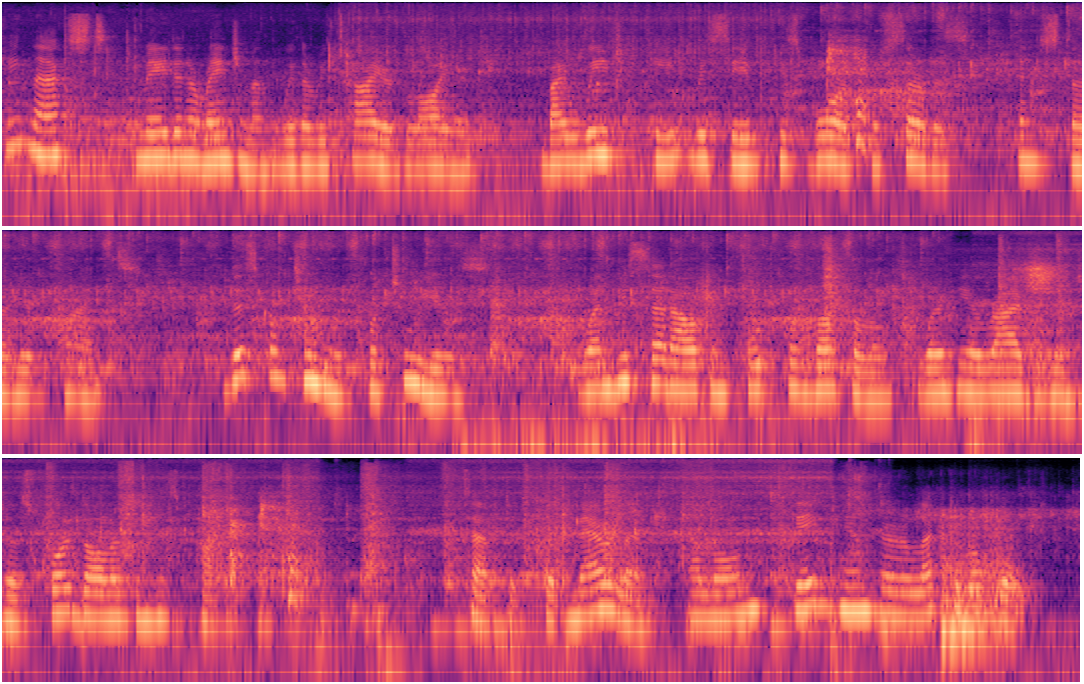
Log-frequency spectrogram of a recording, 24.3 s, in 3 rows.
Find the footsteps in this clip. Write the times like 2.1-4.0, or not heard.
11.0-22.9.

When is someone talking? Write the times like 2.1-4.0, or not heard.
0.0-9.2, 9.8-17.9, 19.6-24.2.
